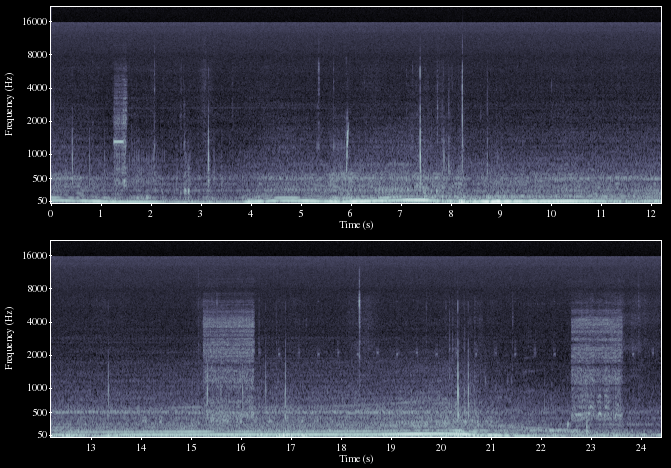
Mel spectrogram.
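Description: A car engine hums steadily from inside the car as it drives along a street.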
